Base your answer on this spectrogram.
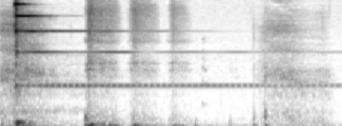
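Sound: small bell ringing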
